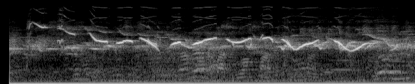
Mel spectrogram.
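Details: Greater green leafbird singing in a kacer-like style: a continuous stream of quick, sweeping whistled notes, rising and falling, rich and varied, with a steady background hum.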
